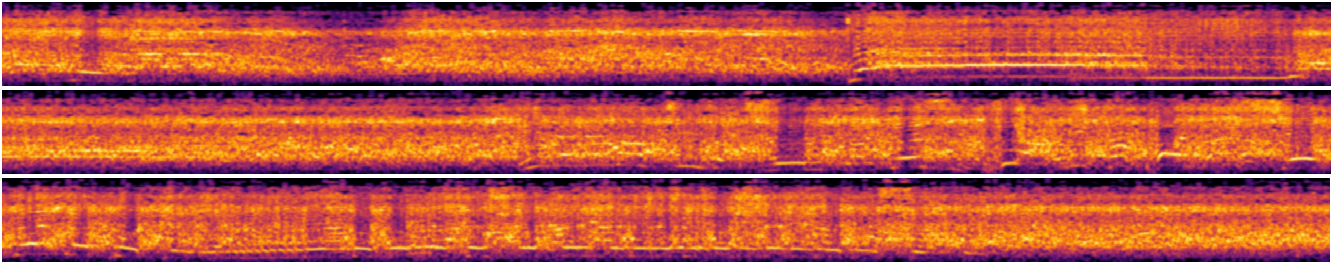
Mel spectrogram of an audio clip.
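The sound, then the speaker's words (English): An audience shouts loudly together in a dense, sustained roar of many voices, with a few individual cries rising and wavering above the crowd throughout. “Can you shout this loud?”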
